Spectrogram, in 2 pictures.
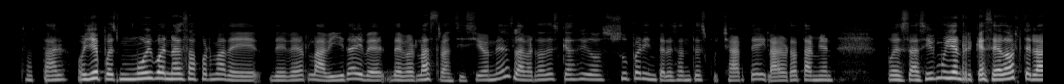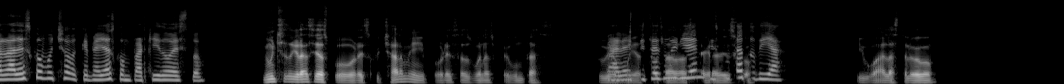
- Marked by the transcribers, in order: none
- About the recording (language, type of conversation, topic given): Spanish, podcast, ¿Qué errores cometiste al empezar la transición y qué aprendiste?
